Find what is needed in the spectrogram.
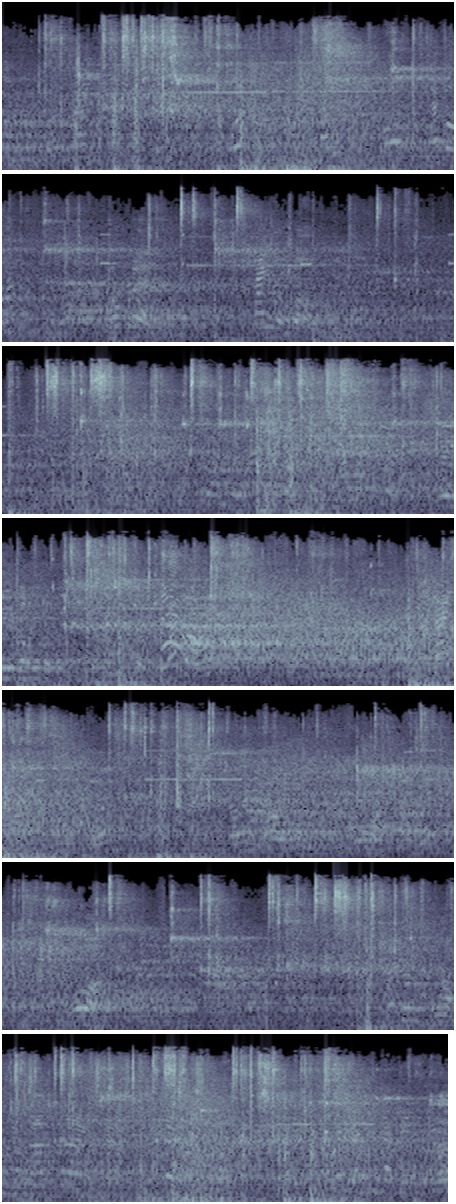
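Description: Fencers' feet thudding and stamping on the piste during a bout, with sharp knocks scattered throughout, in a large echoing hall with voices in the background.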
